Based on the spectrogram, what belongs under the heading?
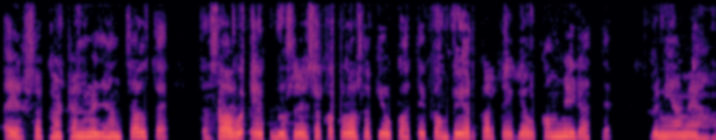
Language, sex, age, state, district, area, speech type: Maithili, female, 18-30, Bihar, Muzaffarpur, urban, spontaneous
